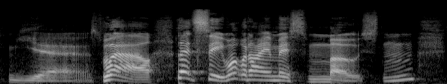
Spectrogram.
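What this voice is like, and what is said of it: Noticeable, annoying accent. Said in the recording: “That accent of yours, very annoying.”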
